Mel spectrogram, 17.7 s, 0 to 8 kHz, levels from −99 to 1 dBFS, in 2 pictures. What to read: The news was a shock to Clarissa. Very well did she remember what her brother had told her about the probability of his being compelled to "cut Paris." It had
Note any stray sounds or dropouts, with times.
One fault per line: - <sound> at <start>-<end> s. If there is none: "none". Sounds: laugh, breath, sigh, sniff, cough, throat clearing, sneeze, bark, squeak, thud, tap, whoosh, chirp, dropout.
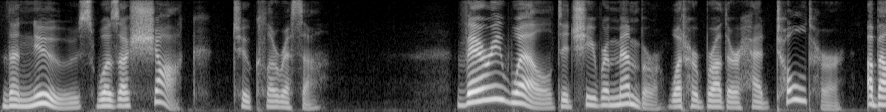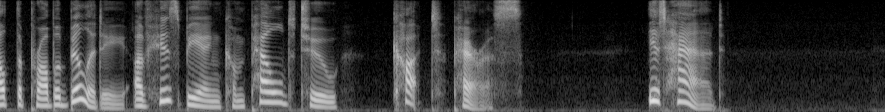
none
